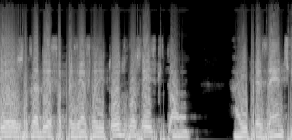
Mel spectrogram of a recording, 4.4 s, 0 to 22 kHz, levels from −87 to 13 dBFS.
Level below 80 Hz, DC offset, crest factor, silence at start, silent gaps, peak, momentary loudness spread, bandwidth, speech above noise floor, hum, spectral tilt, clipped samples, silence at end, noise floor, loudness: -20 dBFS; under 0.1%; 6 dB; 0 s; none; 0 dBFS; 4 LU; 14.5 kHz; 48 dB; none; -6 dB/octave; 0.9%; 0 s; -54 dBFS; -6 LUFS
